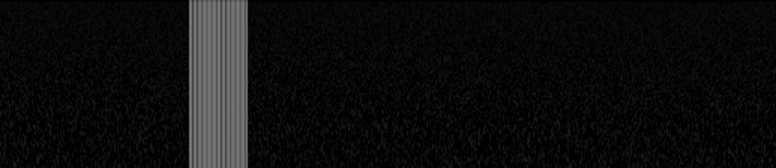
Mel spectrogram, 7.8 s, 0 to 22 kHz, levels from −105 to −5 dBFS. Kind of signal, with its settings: pulse train 45.6 per s, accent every 0, -9 dBFS 0.58 s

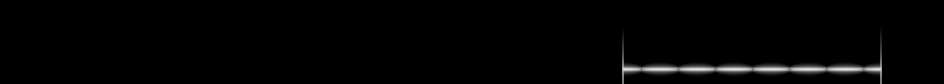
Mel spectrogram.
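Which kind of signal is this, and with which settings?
beating tones 713 Hz, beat 2.7 Hz, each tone -13 dBFS 2.58 s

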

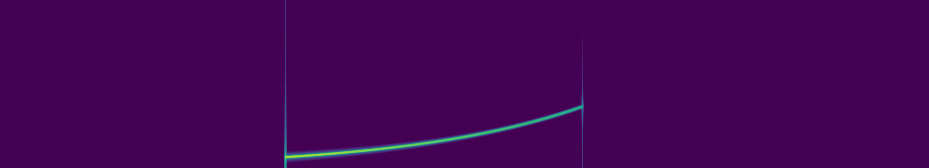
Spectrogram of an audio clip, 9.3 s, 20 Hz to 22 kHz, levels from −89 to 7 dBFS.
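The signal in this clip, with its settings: sweep logarithmic 1.5 kHz -> 8.1 kHz -5.5 dBFS -> -29.5 dBFS 2.97 s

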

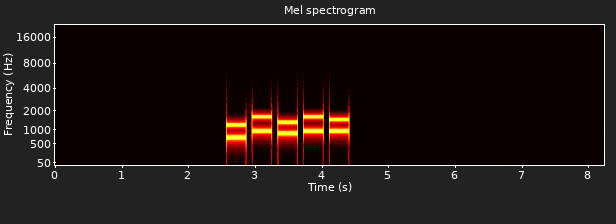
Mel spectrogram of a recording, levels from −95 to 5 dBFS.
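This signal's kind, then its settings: DTMF "1D8D#", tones 296 ms, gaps 90 ms, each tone -12 dBFS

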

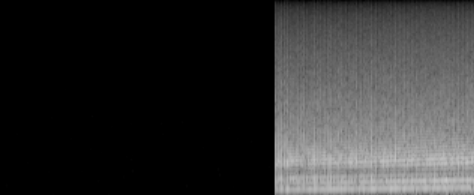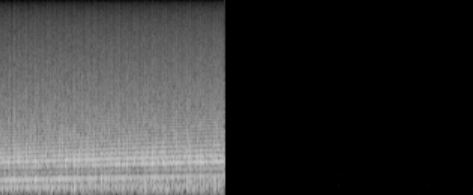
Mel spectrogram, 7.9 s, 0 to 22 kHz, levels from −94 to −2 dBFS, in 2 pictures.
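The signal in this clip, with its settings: four-cylinder engine model, changing speed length 3.52 s, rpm 2500, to 4400, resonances 100/220/570 Hz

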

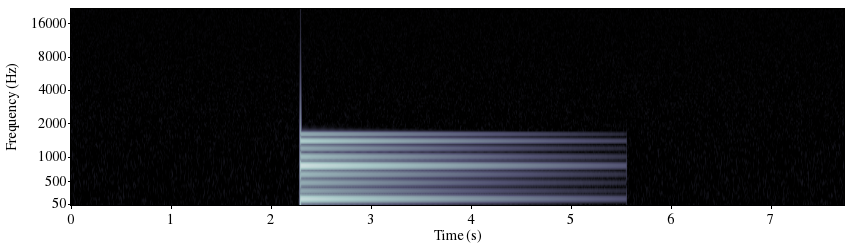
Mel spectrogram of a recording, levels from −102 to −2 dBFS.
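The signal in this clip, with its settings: stretched partials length 3.26 s, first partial 159 Hz, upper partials -19/-17/-13.5/2.5/-12/-18/-5/-16 dB, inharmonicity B 0.0033, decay 4.11 s, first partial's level -19 dB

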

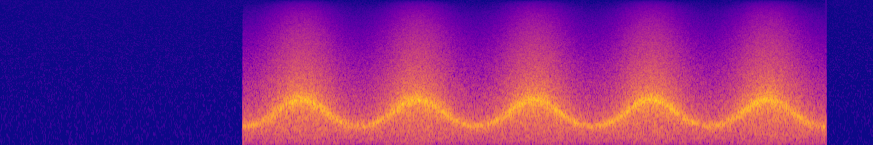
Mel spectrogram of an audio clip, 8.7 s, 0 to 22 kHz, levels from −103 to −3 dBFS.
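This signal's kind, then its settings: wind-like swept noise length 5.83 s, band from 530 Hz, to 1.3 kHz, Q 10, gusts 5, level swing 11 dB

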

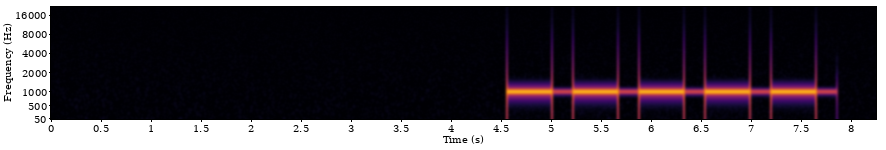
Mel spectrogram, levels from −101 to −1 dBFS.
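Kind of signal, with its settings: two-level tone 1 kHz -16 dBFS, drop 28 dB, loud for 0.45 s, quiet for 0.21 s, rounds 5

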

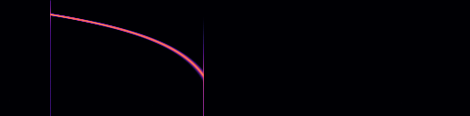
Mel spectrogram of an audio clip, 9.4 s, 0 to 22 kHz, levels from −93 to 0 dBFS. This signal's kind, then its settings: sweep linear 13 kHz -> 1.5 kHz -19.5 dBFS -> -24.5 dBFS 3.06 s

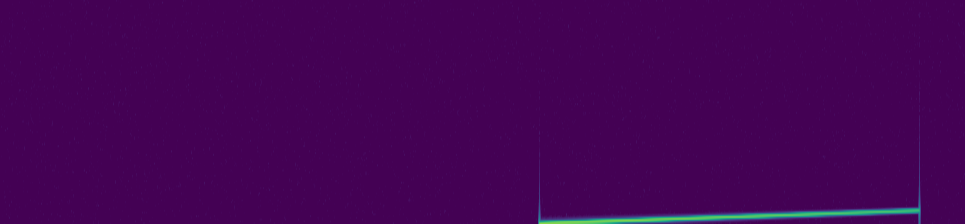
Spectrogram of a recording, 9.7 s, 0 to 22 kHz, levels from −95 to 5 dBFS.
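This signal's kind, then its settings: sweep linear 120 Hz -> 1.4 kHz -14 dBFS -> -28 dBFS 3.80 s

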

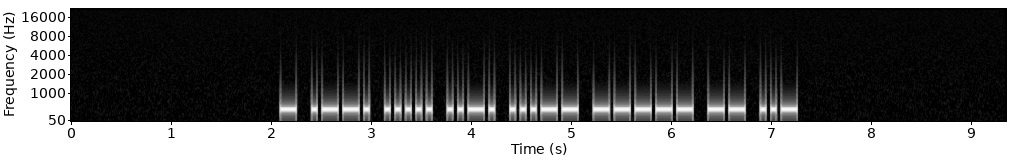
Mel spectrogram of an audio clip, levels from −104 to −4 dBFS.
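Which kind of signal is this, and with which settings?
Morse "TP5F30MU" 23 wpm 432 Hz -6 dBFS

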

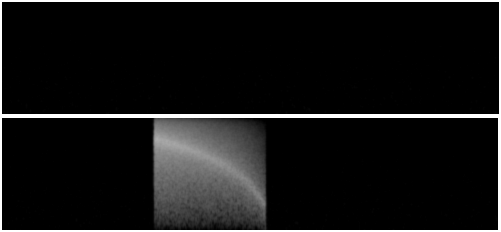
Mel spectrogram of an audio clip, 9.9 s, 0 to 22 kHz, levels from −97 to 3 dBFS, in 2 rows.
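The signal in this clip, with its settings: swept filtered noise white, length 1.11 s bandpass, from 11 kHz, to 740 Hz, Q 3.7, linear, gain ramp -19 dB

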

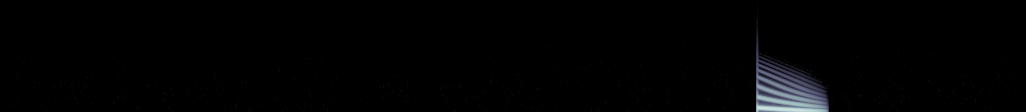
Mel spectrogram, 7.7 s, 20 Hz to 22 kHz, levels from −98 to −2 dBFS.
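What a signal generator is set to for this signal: sub drop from 190 Hz, over 0.53 s, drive 10 dB, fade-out 0.21 s, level -17 dB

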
